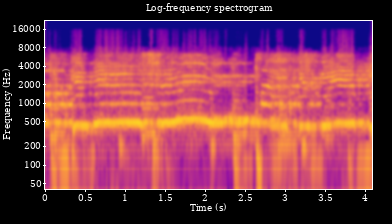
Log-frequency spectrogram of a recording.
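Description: A woman singing long held notes over backing music with a steady low beat.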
